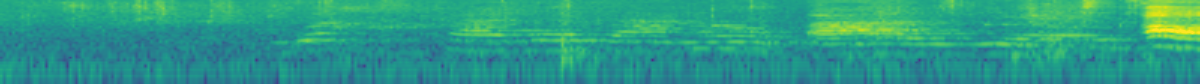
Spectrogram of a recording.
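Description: Young children sing together in an echoing hall.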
